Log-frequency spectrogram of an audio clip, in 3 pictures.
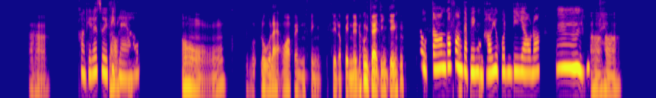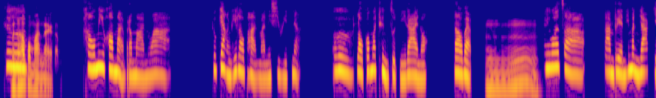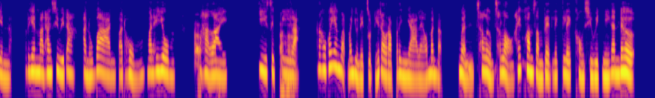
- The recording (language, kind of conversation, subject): Thai, podcast, เพลงไหนที่เป็นเพลงประกอบชีวิตของคุณในตอนนี้?
- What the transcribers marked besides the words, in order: tapping; laughing while speaking: "ดวง"; chuckle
